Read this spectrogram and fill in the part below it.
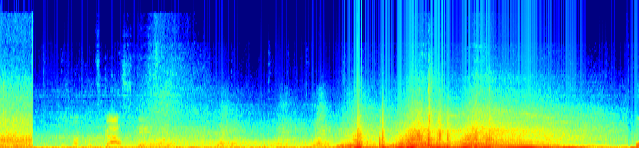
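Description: At a supercar meet, voices talk over a low background rumble until a supercar engine is blipped into a loud, rising rev that sweeps up and falls back, with nearby crowd noise.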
